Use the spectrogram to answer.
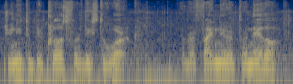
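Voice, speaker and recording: A man's voice: medium pitch, animated, quick pace, close to an everyday voice. A man playing a cocky action hero. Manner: dry teasing banter. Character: cocky male action hero agent, teasing. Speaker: game protagonist. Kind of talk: video game cutscene acting. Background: game music.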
